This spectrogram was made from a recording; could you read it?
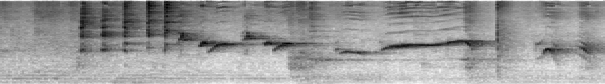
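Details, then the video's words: Caged greater green leafbird from Kalimantan singing again after recovering from Newcastle disease: rapid clicking notes, then clear slurred whistles falling and rising, a long drawn whistle and a short final phrase, with steady low hum behind. "Cak Ijo Kalimantan Bunyi lagi setelah Kena Tetelo"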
